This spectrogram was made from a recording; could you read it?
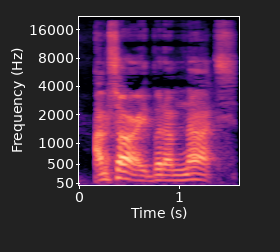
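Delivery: ordinary talk, nothing marked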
